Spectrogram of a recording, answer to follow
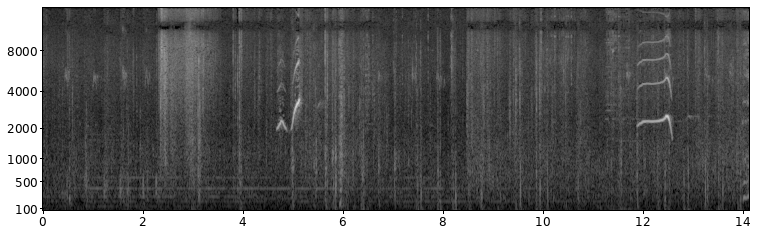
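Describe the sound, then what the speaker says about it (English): Horse hooves clip-clop steadily at a walk through a video-game town, soft and moderately close, with occasional bird chirps and pigeon coos around them. "Pardon me, folks. Coming through town. Clippity clop."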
